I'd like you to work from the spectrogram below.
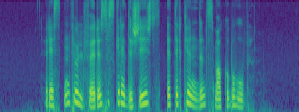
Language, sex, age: Norwegian, female, 54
